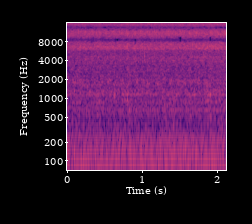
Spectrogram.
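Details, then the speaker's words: 2002 Mazda Protege 5 at smooth, steady idle after a temporary epoxy repair of an ignition part arcing visibly; previously ran rough and shook, now no spark snapping heard, new coils still an option; normal idle. "so seems like to me everything's running good though"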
